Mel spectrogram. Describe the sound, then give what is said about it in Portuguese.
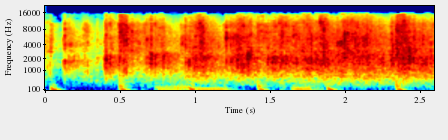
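Applause sound effect: dense, steady clapping that fills the whole stretch at an even, fairly loud level, with recurring low thuds beneath it. “Era palmas, foi mal.”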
